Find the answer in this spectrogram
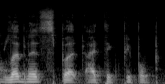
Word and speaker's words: Leibniz: I think it's Leibniz. That's how I've always pronounced it as Leibniz, but who the hell knows? Leibniz. There's no T.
